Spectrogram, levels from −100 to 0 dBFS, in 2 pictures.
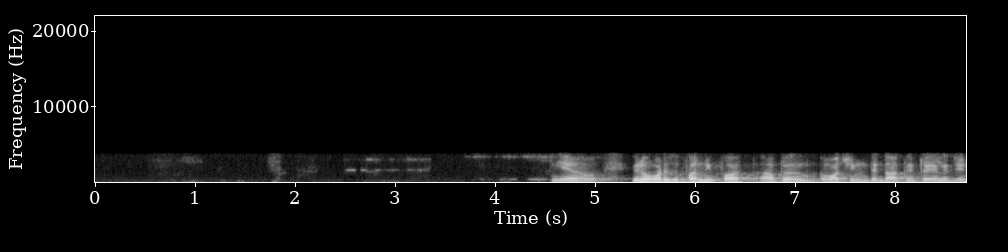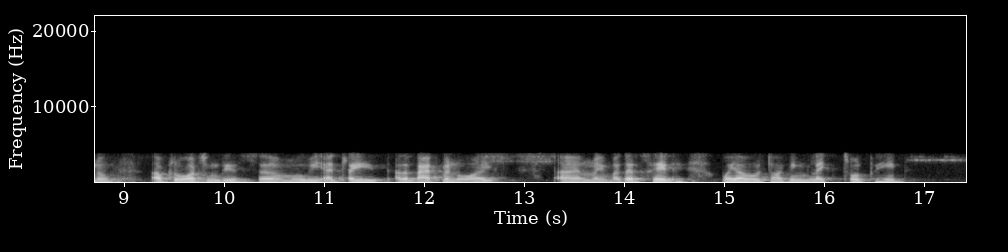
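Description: Throughout, an AMR narrowband mobile codec at a low rate near 8 kbps cuts everything above 3.8 kHz, leaving the speech muffled, buzzy and synthetic.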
